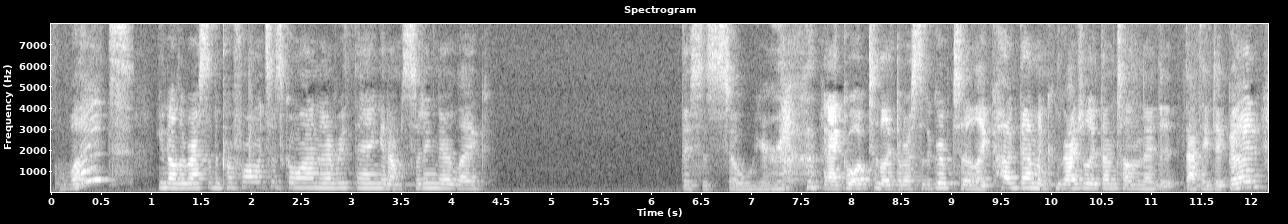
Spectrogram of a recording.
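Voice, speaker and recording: A woman's voice: mid-range voice, fairly even intonation, quick pace. Young woman vlogger, chatty storyteller full of fillers, recorded in a roomy, echoey space. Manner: chatty, many fillers, acts out quoted dialogue. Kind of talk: casual storytelling. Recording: echoey room.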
